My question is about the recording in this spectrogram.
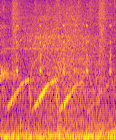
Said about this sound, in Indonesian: ambulans ntar deh gue minggir dulu lewat iya. gila gila gak sih kayak um, eh, dengar ambulans itu tuh udah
